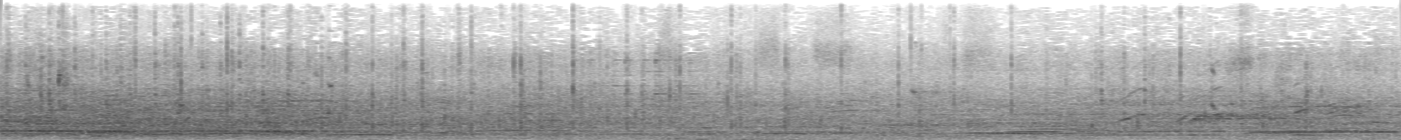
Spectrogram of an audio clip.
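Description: A large crowd cheers and murmurs in a big echoing arena.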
